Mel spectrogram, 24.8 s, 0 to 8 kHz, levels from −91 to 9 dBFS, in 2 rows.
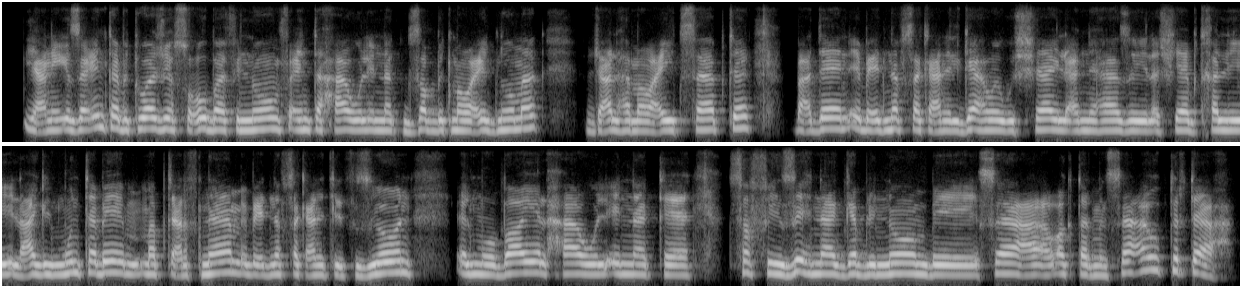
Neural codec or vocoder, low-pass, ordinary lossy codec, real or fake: none; 7.2 kHz; Opus, 32 kbps; real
